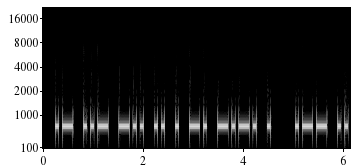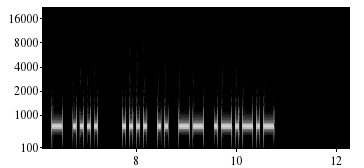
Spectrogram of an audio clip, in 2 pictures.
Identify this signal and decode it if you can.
Morse code, heard as a keyed tone, about 17 wpm, 700 Hz. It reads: AUDIENCE WITH HIM.
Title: Sentences from Top 1000 Words - Review Part 5 - 17wpm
